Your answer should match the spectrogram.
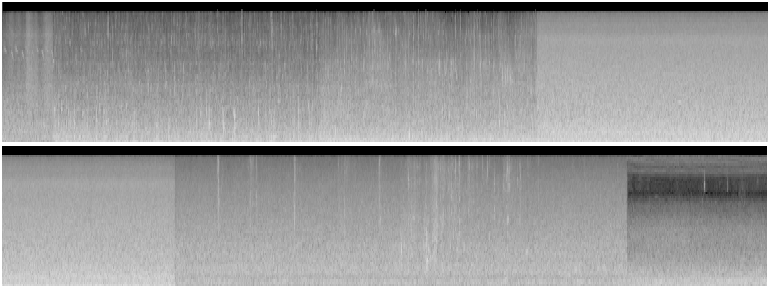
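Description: Meltwater from the Morteratsch Glacier rushing, in edited sections. First comes a deep rumbling rush. From about eleven seconds in there is a louder, fuller rush of a whitewater torrent, which cuts at about nineteen seconds to a quieter rush with scattered clicks.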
